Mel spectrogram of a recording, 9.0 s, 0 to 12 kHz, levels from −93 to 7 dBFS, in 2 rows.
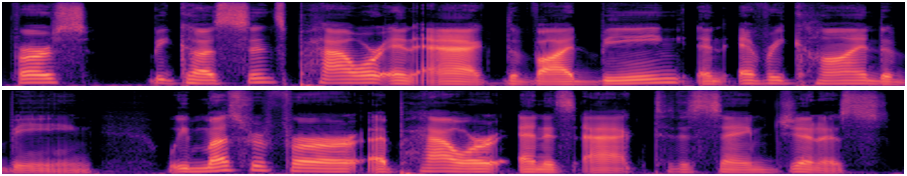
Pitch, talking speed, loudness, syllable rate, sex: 110 Hz, 165 wpm, -23 LUFS, 4.4 syllables/s, male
